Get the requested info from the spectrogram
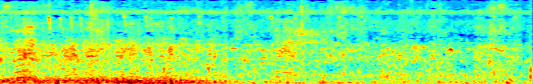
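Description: A flock of native Philippine ducks (itik) quacking in the background, with wind rumbling on the microphone.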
